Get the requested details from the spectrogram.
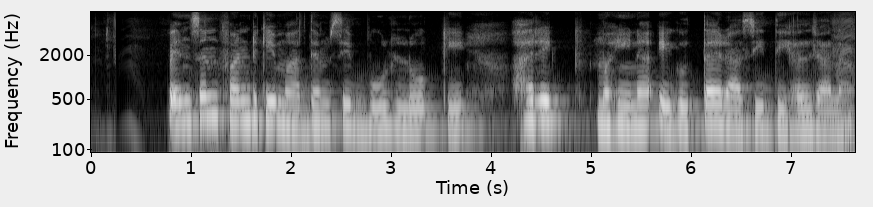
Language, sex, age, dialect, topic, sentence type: Bhojpuri, female, 18-24, Southern / Standard, banking, statement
